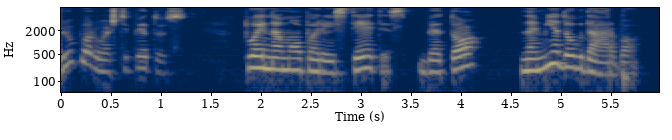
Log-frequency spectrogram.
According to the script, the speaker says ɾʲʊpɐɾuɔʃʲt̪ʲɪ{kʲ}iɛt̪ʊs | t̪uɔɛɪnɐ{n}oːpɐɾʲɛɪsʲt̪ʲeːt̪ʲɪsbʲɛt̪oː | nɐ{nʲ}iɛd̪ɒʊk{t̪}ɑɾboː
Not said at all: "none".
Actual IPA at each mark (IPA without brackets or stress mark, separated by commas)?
pʲ, m, mʲ, d̪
